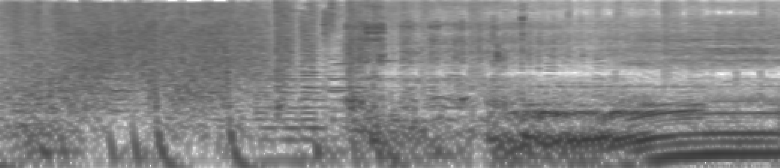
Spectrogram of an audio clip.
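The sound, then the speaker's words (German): Loud, rushing wind and splashing surf spray on open water during a DLRG lifeguard operation on the water, a dense roaring wash with bursts of crashing water and a low rumbling hum rising toward the end. “Action pur. Wind und die Spritzer der Gischt im Gesicht.”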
